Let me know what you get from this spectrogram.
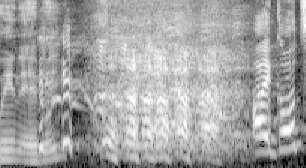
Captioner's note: laughter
